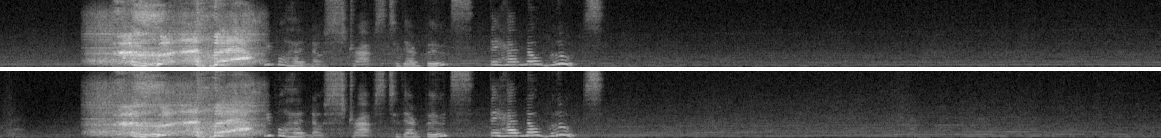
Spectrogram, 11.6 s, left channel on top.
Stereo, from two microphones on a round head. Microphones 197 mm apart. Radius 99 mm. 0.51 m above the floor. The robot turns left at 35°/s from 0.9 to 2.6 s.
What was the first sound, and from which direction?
A cough, 75° left.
